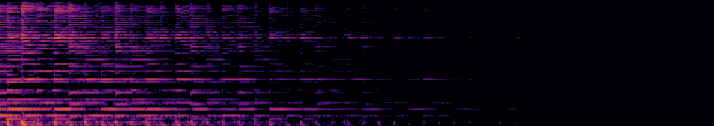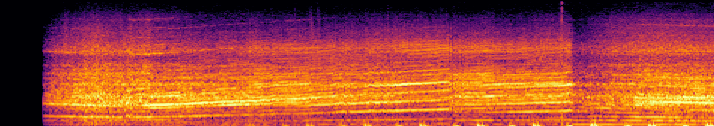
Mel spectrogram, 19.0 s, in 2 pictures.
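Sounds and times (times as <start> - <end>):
racing car engine accelerating: 10.1 - 19.0
regular low thump: 12.4 - 19.0.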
